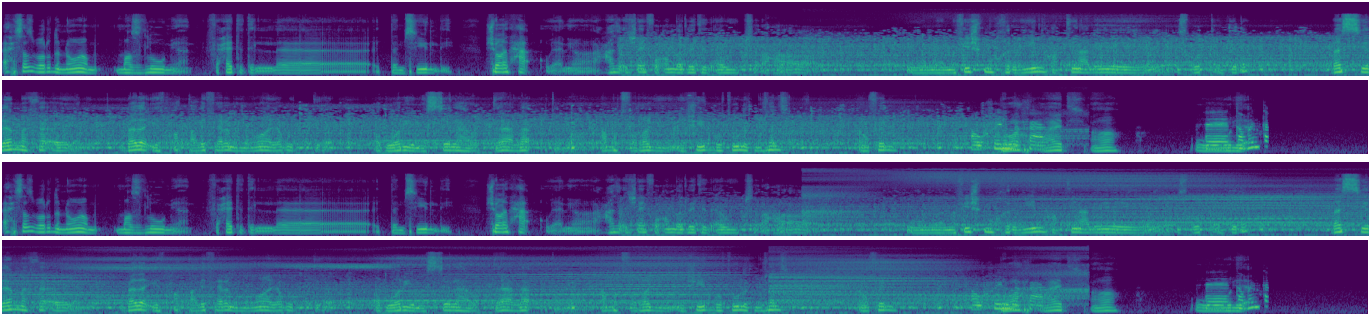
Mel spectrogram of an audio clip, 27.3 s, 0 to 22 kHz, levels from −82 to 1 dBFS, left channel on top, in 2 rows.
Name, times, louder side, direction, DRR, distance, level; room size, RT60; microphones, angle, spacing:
voice 1, 0.0-4.5 4.8-8.2 9.0-12.5 13.3-14.6 14.9-21.6 22.2-22.6 23.6-24.3 24.6-24.8 25.6-26.1, left 1 dB, 10° left, 0.5 m, -29 dB
sound 1, 6.1-23.7, left 4 dB, 65° left, 1.1 m, -33 dB
sound 2, 8.0-24.5, right 7 dB, 55° right, 0.7 m, -37 dB
voice 2, 23.4-24.2 25.7-26.3, left 3 dB, 85° left, 2.0 m, -25 dB
head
